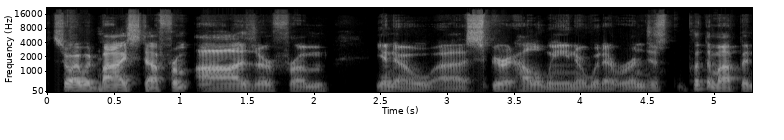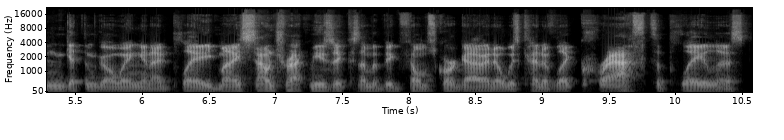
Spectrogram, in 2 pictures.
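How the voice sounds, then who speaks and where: A man's voice: low voice, fairly even intonation, a little fast, sharp tone. A man talking casually as a guest in a podcast interview, with a joking, self-deprecating manner. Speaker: actor and screenwriter.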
